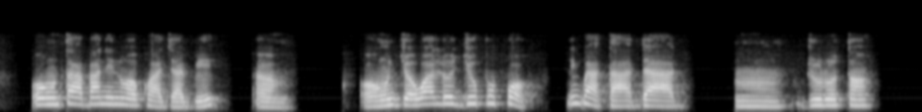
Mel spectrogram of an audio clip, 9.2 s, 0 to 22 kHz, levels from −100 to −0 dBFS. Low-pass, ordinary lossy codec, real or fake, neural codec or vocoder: 7.2 kHz; none; fake; codec, 16 kHz, 16 kbps, FunCodec, trained on Chinese and English, 50 frames a second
